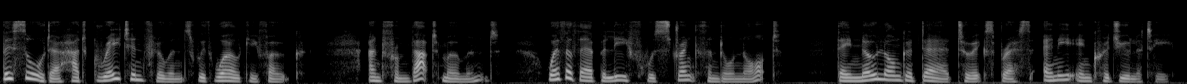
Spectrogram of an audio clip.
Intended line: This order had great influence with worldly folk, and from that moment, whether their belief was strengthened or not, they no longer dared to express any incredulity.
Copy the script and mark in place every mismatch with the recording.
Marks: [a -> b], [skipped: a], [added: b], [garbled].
This order had great influence with worldly folk, and from that moment, whether their belief was strengthened or not, they no longer dared to express any incredulity.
